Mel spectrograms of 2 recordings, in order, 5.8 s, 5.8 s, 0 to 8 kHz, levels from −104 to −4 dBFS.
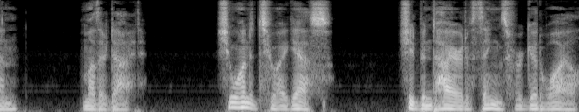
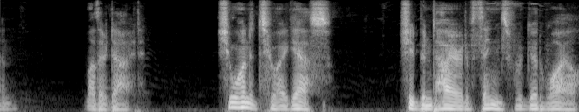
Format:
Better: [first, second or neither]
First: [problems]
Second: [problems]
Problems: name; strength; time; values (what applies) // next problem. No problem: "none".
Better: first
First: none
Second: noise reduction (neural mask model DeepFilterNet 3)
